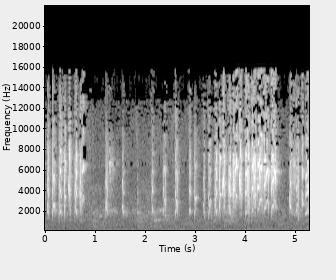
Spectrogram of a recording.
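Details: Little spiderhunter (sogon) in vigorous gacor song meant to rouse other sogon; sharp high chirps repeated quickly, a brief lull, then a rising run of faster, denser notes toward the end.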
